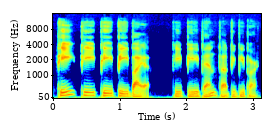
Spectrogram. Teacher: my throat is completely still. There's zero vibration. · The letter P is a voiceless bilabial plosive. Your vocal cords do not engage at all. They just remain completely open and relaxed.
